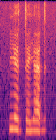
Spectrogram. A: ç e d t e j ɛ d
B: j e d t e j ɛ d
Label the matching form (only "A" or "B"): B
